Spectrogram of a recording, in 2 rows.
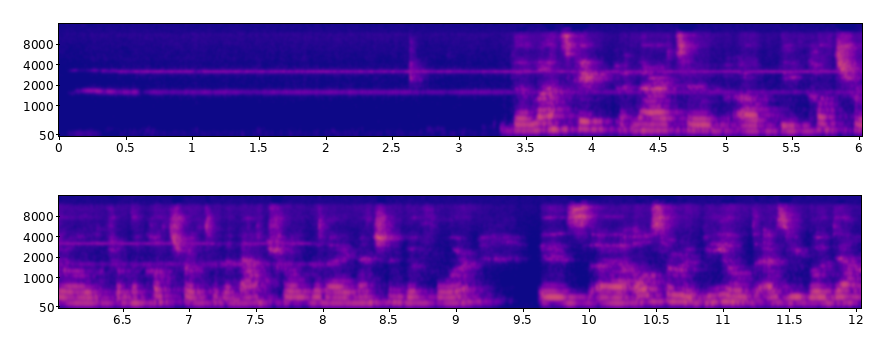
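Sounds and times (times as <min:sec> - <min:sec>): low hum: 0:00.0 - 0:12.0
high-pitched tone: 0:03.3 - 0:09.1.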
